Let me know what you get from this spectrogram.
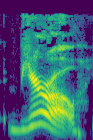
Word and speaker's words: Burou: His name was Georges, G-E-O-R-G-E-S, and it's spelled B-U-R-O-U, and Andy looked it up, and it pronounces bureau, you know, like Bureau of Land, Bureau of, you know, Government Bureau.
